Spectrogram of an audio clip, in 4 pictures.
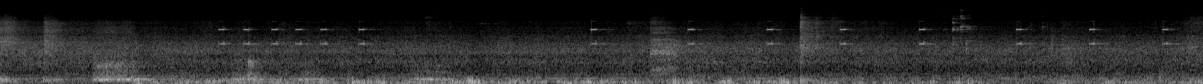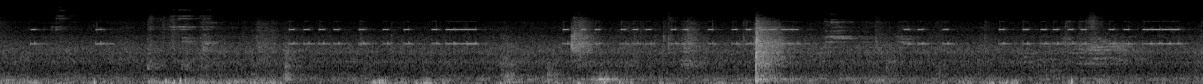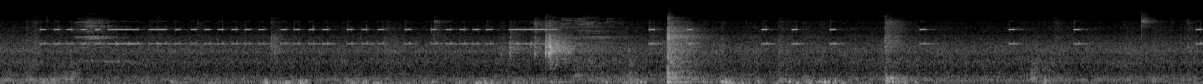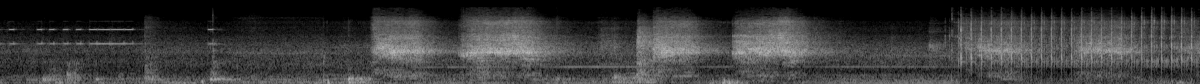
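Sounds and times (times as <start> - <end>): pneumatic handpiece rapid clicks: 45.6 - 48.0.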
